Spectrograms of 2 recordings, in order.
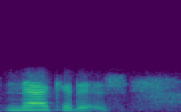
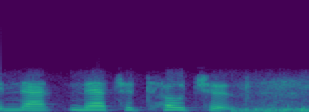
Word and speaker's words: Natchitoches: I'm going to spell that. It's Natchitoches. Well done. But it's pronounced Natchitoches. A lot of us want to say Natchitoches.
